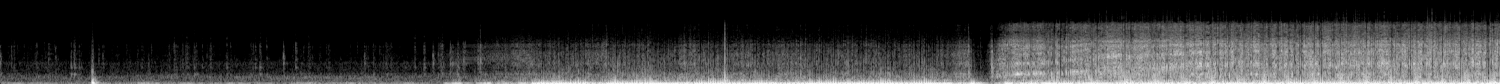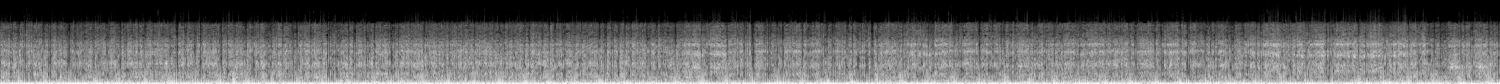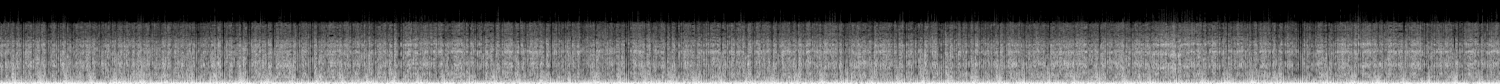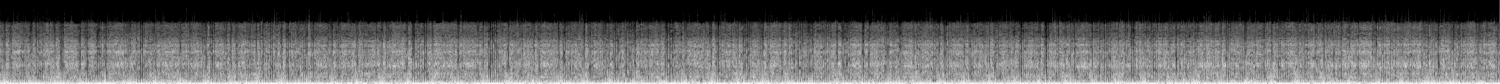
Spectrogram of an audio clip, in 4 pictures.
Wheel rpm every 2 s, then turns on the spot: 0, 0, 10, 20, 30, 170, 230, 230, 230, 230, 230, 230, 230, 230, 220, 230, 230, 230, 230, 230, 230, 230, 230, 230, 230, 240, 230, 230, 230, 230.
4-8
